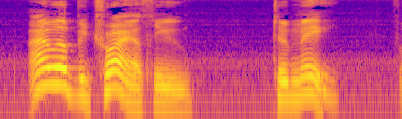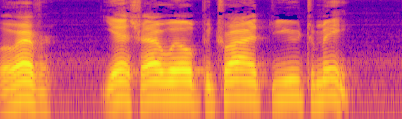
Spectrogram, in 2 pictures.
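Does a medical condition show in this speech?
Yes: cerebral palsy; congenital cerebral palsy.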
